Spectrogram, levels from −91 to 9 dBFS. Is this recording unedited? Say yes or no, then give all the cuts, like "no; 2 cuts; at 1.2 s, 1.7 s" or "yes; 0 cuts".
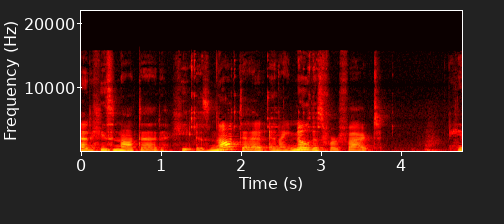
yes; 0 cuts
